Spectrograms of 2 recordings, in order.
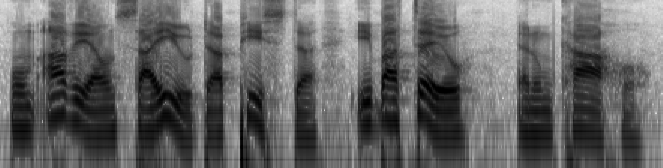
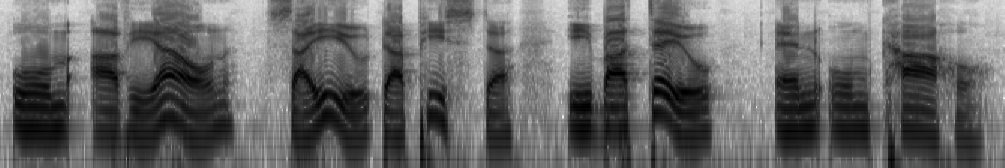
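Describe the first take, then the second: First: The sentence is spoken quickly. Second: The sentence is spoken at moderate speed. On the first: "And faster" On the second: "A little faster"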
